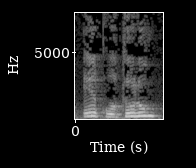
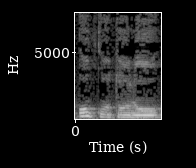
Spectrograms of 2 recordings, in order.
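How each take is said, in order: First: اقتلوا started with i, "iqtulu", rising; اقتلوا بكسر الهمزة; kasra on hamzat al-wasl. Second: اقتلوا started with u, "uqtulu"; اقتلوا بضم الهمزة; damma on hamzat al-wasl. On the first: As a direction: open اقتلوا with an i sound. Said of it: "هتقول". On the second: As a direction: open اقتلوا with a rounded u. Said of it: "ولا تقول". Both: Shown as a demonstration.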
